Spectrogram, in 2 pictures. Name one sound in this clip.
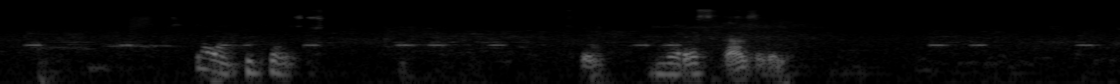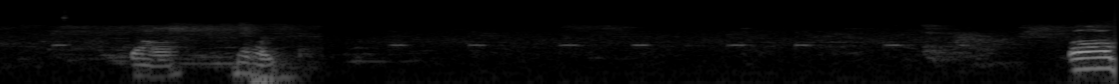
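A young woman speaks calmly through an online call, with pauses.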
